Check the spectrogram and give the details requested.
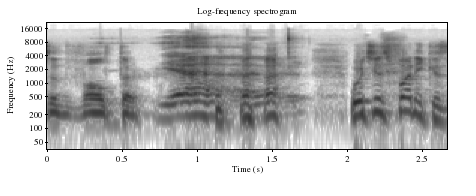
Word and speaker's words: Walter: Walter Walter no it is Walter but they pronounce it voltar yeah which is funny cuz that's how he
